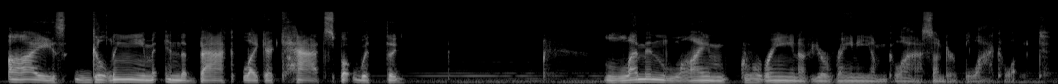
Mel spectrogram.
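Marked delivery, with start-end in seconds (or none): 6.0-10.5 game master narration. Acted. GM describes two unhumans recognising each other, low suspenseful narration. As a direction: let each image hang, low and measured. GM's hushed scene setting.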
